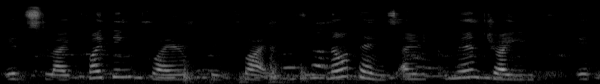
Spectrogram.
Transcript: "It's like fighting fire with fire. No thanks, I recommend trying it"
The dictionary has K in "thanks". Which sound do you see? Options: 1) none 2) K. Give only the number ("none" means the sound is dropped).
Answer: 1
